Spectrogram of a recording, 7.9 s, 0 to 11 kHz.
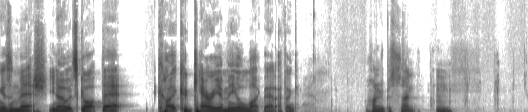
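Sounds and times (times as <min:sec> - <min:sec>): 
speech: 0:00.0 - 0:04.5, 0:05.5 - 0:06.9
person chewing a crunchy hors d'oeuvre: 0:06.4 - 0:07.9.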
